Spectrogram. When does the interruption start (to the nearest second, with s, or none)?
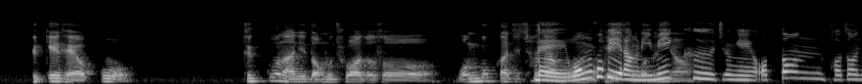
5 s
